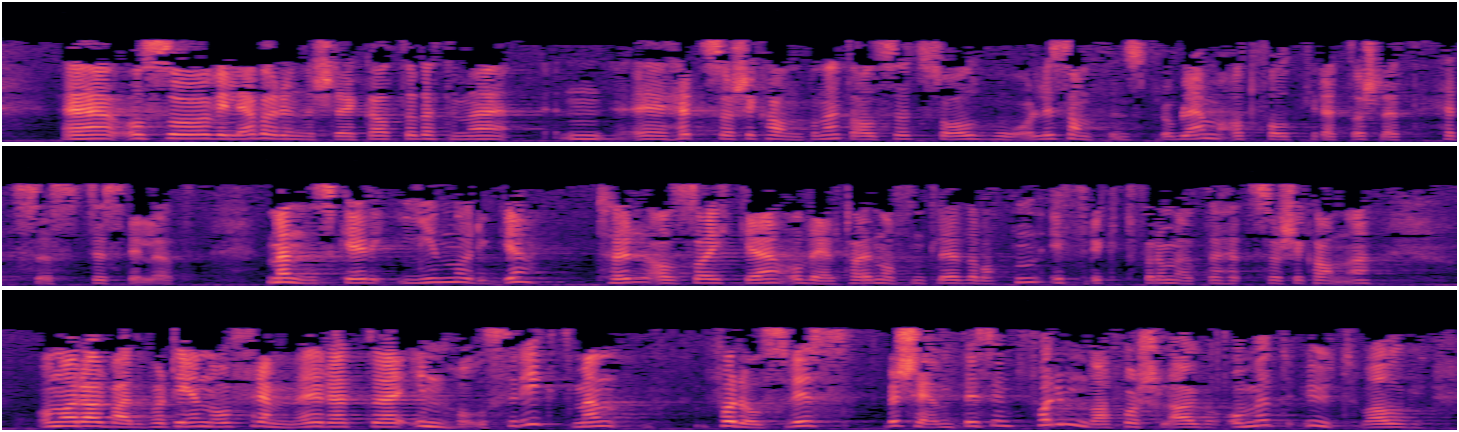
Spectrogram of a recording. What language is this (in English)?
Norwegian Bokmål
